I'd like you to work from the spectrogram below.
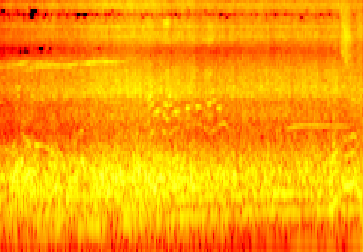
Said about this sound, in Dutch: Het is een zogenaamde, ik moet even kijken, eVTOL. Een soort bobslee met eh, vier propellers. Zo kan ik het ah. best omschrijven, denk ik. Die verticaal kan opstijgen en kan landen.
